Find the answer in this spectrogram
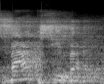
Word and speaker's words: Bathsheba: The word Bathsheba, first nga syllable sa Bathsheba, Bath, good siya. Bath, B-A-T-H, Bathsheba.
